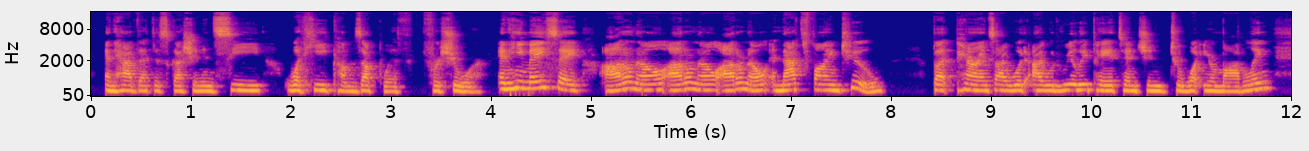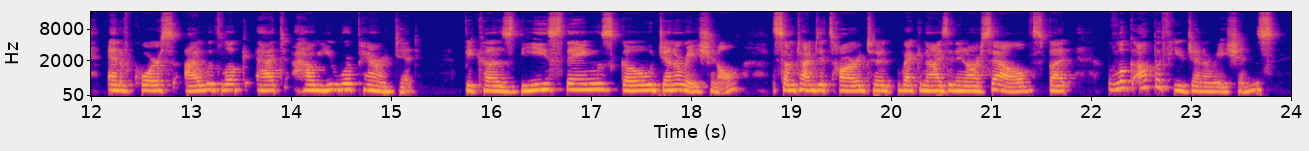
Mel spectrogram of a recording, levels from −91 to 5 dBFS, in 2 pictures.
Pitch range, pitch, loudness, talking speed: 180-210 Hz, 195 Hz, -16 LUFS, 180 wpm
